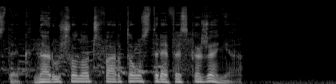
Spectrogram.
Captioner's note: static from walkie talkie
